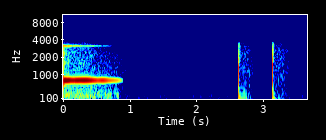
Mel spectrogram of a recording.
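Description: A conference call chime sounds once, a steady electronic tone that fades out within a second, followed after a pause by two sharp clicks about half a second apart. No one speaks.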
